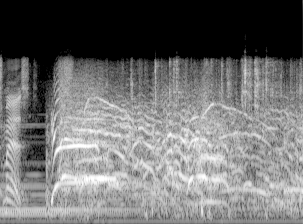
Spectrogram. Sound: soldiers whooping

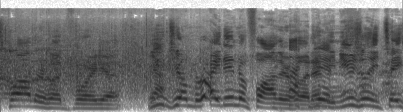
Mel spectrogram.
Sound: cheers and applause

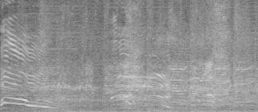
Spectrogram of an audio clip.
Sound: grunting

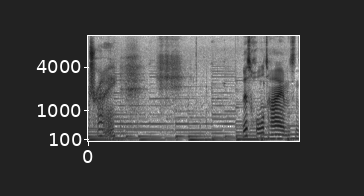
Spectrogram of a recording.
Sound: Joel sniffles

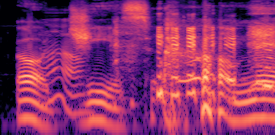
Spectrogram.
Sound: laughs

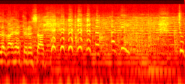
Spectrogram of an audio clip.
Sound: laughs

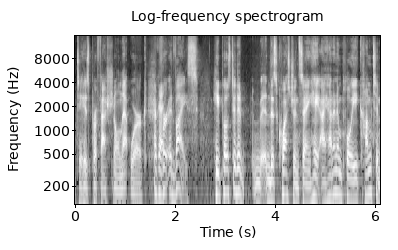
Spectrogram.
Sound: laughter

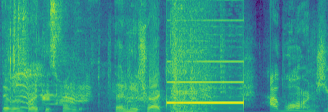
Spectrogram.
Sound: beep

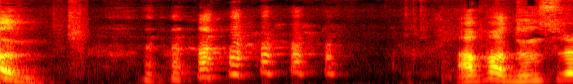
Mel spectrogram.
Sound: already excited hahahahahaha

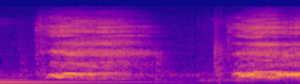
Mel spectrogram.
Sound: person speaking in foreign language; gasps

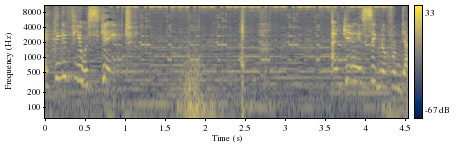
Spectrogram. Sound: instrument beeping

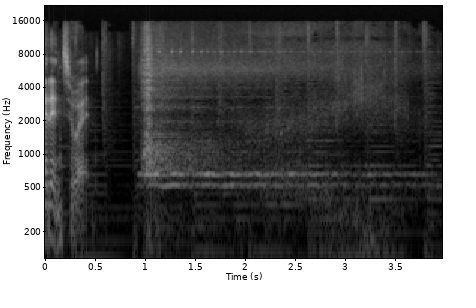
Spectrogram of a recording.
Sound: whoosh

